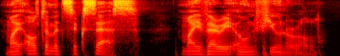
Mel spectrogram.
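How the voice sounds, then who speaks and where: A man from Lebanon reading his own short story as a first-person narrator, with expressive, dramatic delivery. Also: low voice, normal speed, no echo.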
